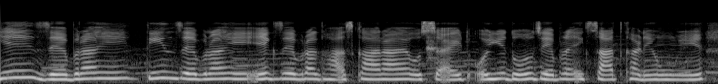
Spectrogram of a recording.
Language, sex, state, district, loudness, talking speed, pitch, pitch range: Hindi, female, Bihar, East Champaran, -21 LUFS, 190 wpm, 245 Hz, 235-260 Hz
